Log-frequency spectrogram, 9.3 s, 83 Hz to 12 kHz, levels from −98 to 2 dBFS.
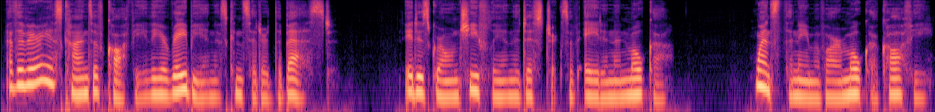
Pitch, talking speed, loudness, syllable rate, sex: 185 Hz, 195 wpm, -20 LUFS, 5.7 syllables/s, female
